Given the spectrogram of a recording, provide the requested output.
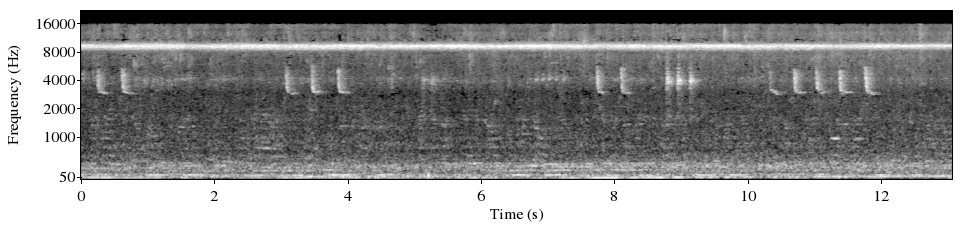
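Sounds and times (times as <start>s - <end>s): small bird chirping: 0.0s - 1.8s, 3.0s - 5.5s, 6.7s - 12.1s.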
